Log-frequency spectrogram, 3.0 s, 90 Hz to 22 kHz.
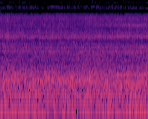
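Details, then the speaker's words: Whirlpool Duet washer WFW9450WW00 after cleaning and securing the loose door lock latch to fix error F15, quick cold wash: steady rushing hiss of water filling the drum, no buzzing or clicking; normal water fill. "Everything worked here. It's filling with water. Well, so far it works."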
